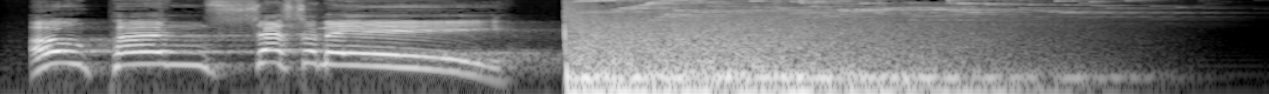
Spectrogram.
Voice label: Open Sesame Spoken, Dramatic voice saying ‘Open Sesame’ with magical door opening effe; Recorded Voice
